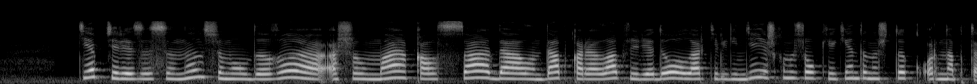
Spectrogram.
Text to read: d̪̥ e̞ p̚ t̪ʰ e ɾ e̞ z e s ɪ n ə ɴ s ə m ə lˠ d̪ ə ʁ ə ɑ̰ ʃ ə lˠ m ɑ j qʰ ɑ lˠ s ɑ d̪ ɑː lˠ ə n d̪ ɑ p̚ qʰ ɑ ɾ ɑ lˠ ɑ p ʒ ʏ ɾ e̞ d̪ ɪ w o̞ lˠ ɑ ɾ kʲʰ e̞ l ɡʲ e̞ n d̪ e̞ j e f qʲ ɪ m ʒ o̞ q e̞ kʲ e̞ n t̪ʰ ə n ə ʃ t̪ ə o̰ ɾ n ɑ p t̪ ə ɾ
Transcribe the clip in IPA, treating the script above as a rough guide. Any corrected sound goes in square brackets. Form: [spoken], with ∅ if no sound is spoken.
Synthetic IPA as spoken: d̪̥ e̞ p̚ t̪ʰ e ɾ e̞ z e s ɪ n ə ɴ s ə m ə lˠ d̪ ə ʁ ə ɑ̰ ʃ ə lˠ m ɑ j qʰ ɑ lˠ s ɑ d̪ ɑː lˠ ə n d̪ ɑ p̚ qʰ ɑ ɾ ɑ lˠ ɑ p ʒ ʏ ɾ e̞ d̪ ɪ w o̞ lˠ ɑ ɾ kʲʰ e̞ l ɡʲ e̞ n d̪ e̞ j e [ʃ] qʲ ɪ m ʒ o̞ q e̞ kʲ e̞ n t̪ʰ ə n ə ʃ t̪ ə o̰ ɾ n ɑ p t̪ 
